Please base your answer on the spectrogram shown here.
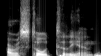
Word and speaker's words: Aristotelian: So Aristotelian, that's the word, that's how you pronounce it.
